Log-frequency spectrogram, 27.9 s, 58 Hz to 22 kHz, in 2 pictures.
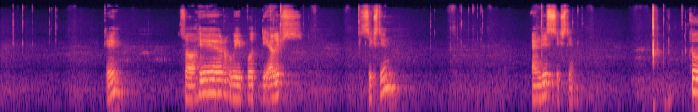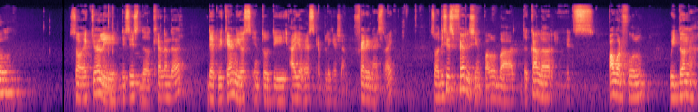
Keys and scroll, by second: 0.1 alt+Left, 4.6 alt+shift+Left, 6.2 alt+Right, 9.8 alt+shift+Right, 10.6 alt+Right, 12.1 super+-, 12.3 super+-, 12.7 super+-, 15.8 super+-.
